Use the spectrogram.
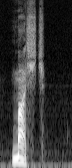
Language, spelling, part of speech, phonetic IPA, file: Polish, maść, noun / verb, [maɕt͡ɕ], Pl-maść.ogg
